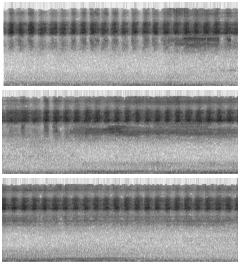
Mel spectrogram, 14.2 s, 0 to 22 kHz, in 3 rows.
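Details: Cicada in Athens, Greece, on 11 August 2023, giving a loud, high buzzing drone pulsed in rapid regular beats, about two or three per second, steady throughout with a low rumble beneath.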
